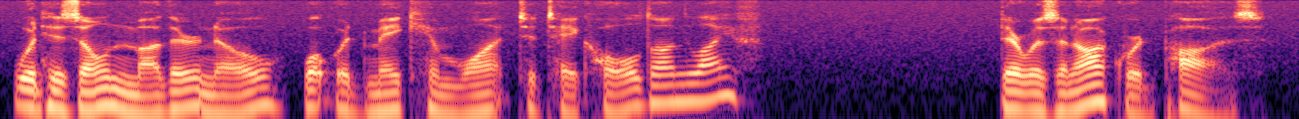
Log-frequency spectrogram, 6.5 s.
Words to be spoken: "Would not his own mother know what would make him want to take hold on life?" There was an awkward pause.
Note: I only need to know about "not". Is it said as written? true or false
false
